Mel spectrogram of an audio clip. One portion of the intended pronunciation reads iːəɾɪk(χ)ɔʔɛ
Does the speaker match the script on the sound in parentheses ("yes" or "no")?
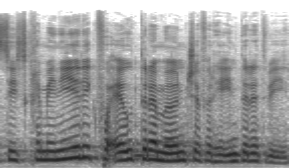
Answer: no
